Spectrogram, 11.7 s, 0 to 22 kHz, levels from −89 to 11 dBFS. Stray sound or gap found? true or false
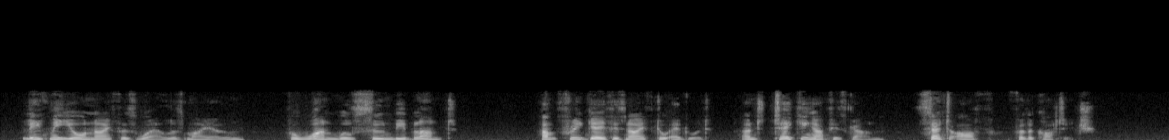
false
